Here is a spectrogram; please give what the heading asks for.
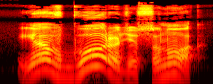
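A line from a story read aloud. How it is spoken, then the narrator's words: Barely audible, near tears. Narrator (Russian): Еле слышно проговорил, будто вот-вот расплачется, и глубоко вздохнул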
